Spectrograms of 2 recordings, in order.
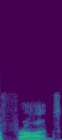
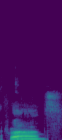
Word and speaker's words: Franz: Is that Am I pronouncing that correctly? Zack France. A France. Kind of like the box one the country. Yeah, France.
